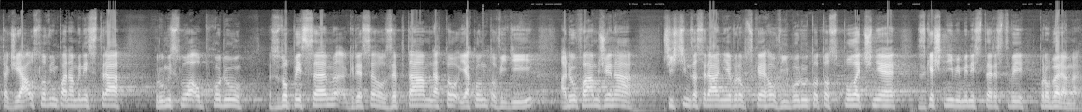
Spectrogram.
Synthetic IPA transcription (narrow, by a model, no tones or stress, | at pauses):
t̪aɡʒɛjaːʔo̞slo̞viːmpanamɪnɪst̪ɾa | pɾuːmɪsluao̞pxodu | zdo̞pɪsɛmɡdɛsɛɦo̞zɛpt̪aːmnat̪o̞jakont̪o̞vɪɟiːʔado̞wfaːmʒɛna | pr̝̥iːʃciːmzasɛdaːɲiːɛvɾo̞pskɛːɦo̞viːbo̞ɾut̪o̞t̪o̞spo̞lɛt͡ʃɲɛ | zɡɛʃt̪ɲiːmɪmɪnɪst̪ɛɾst̪vɪpɾo̞bɛɾɛmɛ̰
